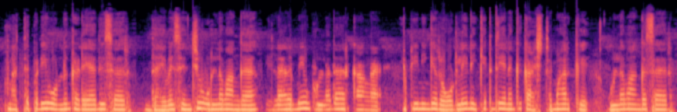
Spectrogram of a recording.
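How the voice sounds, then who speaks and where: A man's voice: on the high side, little pitch movement, fast talker, warm tone, lightly acted. A man voicing a polite young son-in-law in a cartoon, urgently coaxing his in-law to come inside. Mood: earnest, coaxing. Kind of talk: Tamil cartoon voice acting.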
